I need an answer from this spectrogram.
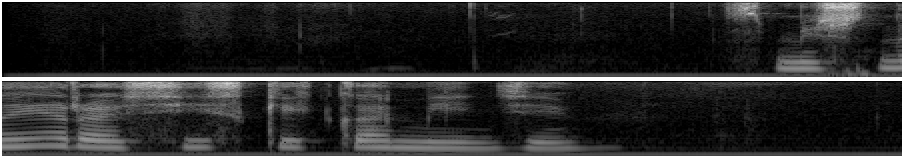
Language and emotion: Russian, neutral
